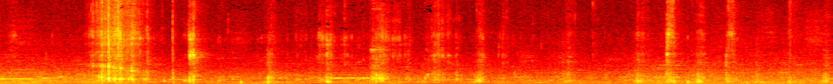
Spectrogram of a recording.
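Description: Crunching bites and chewing of crispy deep-fried pork knuckle skin (crispy pata). The loudest crunch comes about a second in, followed by smaller scattered crunches.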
